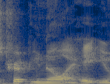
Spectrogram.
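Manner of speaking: ordinary talk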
